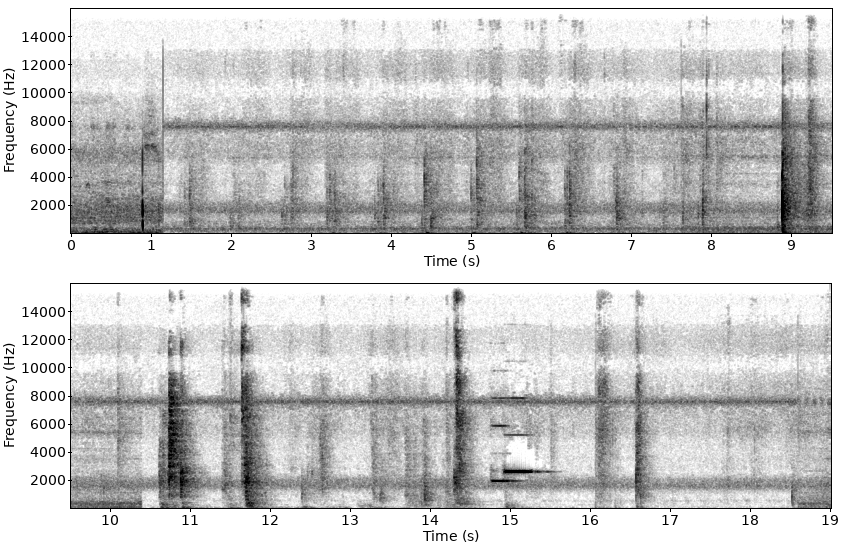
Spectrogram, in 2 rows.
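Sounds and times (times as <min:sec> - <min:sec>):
low steady hum: 0:00.0 - 0:10.6, 0:14.8 - 0:19.0
two-note appliance beep: 0:14.8 - 0:15.6.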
